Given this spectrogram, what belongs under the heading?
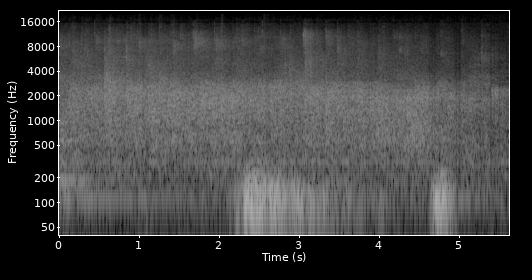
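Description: A church congregation applauds during a worship celebration service, with steady, moderately loud clapping throughout and a couple of low thumps underneath.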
